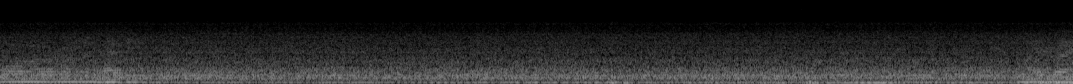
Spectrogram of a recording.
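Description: Steady hiss of room noise with a low hum, typical of ceiling fans running.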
